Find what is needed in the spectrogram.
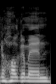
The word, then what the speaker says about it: Hogeman: Real pronunciation, Hogman, just like Pokemon.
